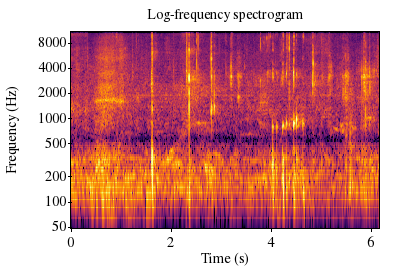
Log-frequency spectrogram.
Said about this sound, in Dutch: Ik neem even een slokje water.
